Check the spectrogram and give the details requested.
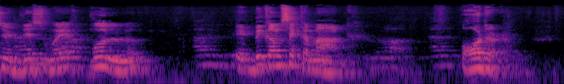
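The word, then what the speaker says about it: قل: When we pronounce it this way, qul, it becomes a command, order, say.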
